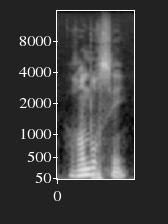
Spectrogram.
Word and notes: rembourser: IPA: [ʁɑ̃.buʁ.se]; French; France

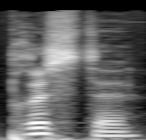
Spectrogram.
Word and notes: sein: France; /'sɛ̃/

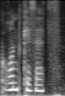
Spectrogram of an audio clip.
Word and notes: Grundgesetz: German

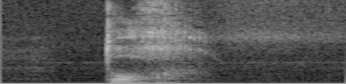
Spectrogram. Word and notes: toch: /tɔx/

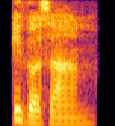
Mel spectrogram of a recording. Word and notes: wirklich: /ˈvɪʁklɪç/; [ˈvɪɐ̯kʰlɪç]

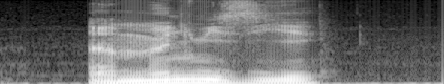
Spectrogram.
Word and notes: menuisier: [mə.nɥi.zje]

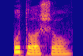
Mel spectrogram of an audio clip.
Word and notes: last: British English; /ˈlɑːst/; American English; /ˈlæst/

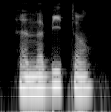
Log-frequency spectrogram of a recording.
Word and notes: habitant: France; /a.bi.tɑ̃/

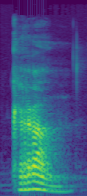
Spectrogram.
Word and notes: tap: /tæp/

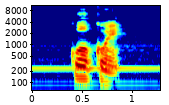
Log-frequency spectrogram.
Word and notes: quoque: Classical; /ˈkʷo.kʷe/

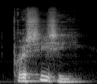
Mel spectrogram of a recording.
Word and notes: accuracy: American English; /ˈæk.jɚ.ə.si/

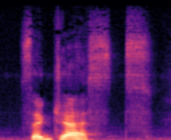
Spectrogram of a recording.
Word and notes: suggests: American English

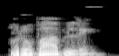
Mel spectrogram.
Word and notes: probable: [pʁɔ.ba.bl(ə)]; /pʁɔ.babl/

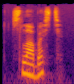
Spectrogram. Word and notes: weakness: /ˈwiːk.nəs/

